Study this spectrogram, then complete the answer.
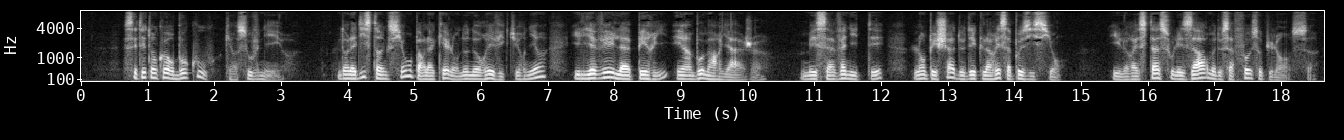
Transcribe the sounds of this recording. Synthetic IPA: sɛt̪ɛt̪ɑ̃kɔʁbokʰu | kɛ̃suvnḭːʁ | d̪ɑ̃lad̪ist̪ɛ̃ksjɔ̃paʁlakʲɛlɔ̃nɔnɔʁɛvikt̪ʰyʁnjɛ̃ | iliavɛlapeʁieɛ̃bomaʁja̰ʒ | mɛsavanit̪ʰe | lɑ̃peʃad̪əd̪eklaʁesapɔzisjɔ̃ | ilʁɛst̪asulezaʁməd̪əsafɔsɔpylɑ̰̃s

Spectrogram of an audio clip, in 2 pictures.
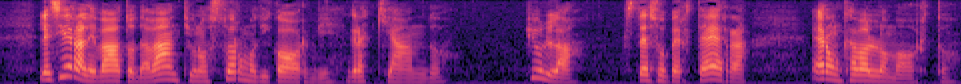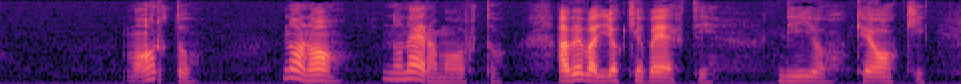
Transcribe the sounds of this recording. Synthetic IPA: lesiɛːɾalevaːt̪od̪avant̪iunost̪ormod̪ikɔrviɡɾakʰːjand̪o | pjulːa | st̪eːsopert̪ɛrːa | ɛːɾauŋkavalːomɔrt̪o | mɔrt̪o | nɔnɔ | nonɛːɾamɔrt̪o | aveːvaʎːɔkːiapɛrt̪i | d̪iːokeɔkʰːi

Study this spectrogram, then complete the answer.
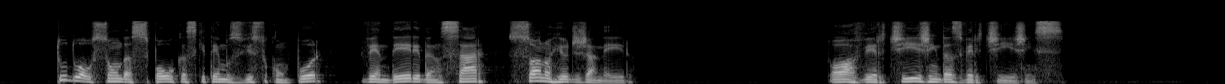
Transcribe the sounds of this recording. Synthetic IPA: t̪ud̪ʊawsõd̪ɐspowkɐskɪt̪ẽmʊzvist̪ʊ̥kõpoɾ | vẽnd̪eɾɪd̪ɐ̃saɾ | sɔnʊɦiwd͡ʒɪʒanejɾʊ | ɔveɾt͡ʃiʒẽj̃d̪ɐzveɾt͡ʃiʒẽj̃s

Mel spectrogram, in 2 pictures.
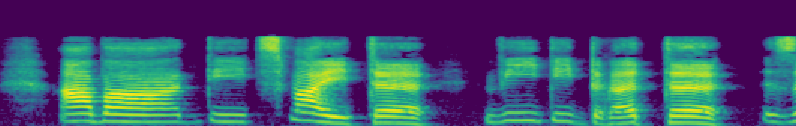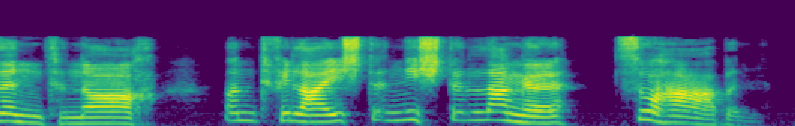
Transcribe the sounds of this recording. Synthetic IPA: ʔaːbɐdiːt͡sv̥aɪtʰə | viːdiːdʁɪtə | zɪntnɔχ | ʊntfɪlaɪʃtnɪʃtlaŋə | t͡suɦaːbən

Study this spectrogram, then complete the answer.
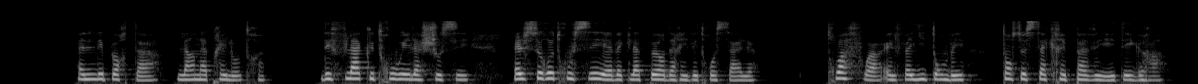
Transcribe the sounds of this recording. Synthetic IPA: ɛlːepɔʁt̪a | lɛ̃napχɛlot̪χ | d̪eflakt̪χuɛlaʃose | ɛlsəʁət̪χusɛavɛklapœʁd̪aʁivet̪χosal | t̪χwafwaʔɛ̰lfajit̪ɔ̃be | t̪ɑ̃səsakχepaveet̪ɛɡʁa

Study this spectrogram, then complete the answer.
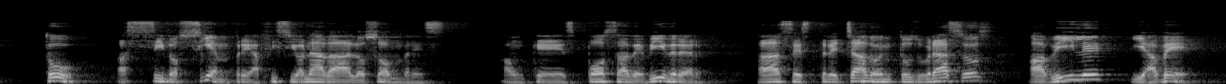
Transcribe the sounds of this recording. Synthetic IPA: t̪u | asːiðo̞sjempɾeafisjo̞naðaːlo̞sombɾes | a̰wŋkeːspo̞saðeβiðɾeɾ | asest̪ɾet͡ʃaðoent̪uzβɾasos | aβile | iaβe

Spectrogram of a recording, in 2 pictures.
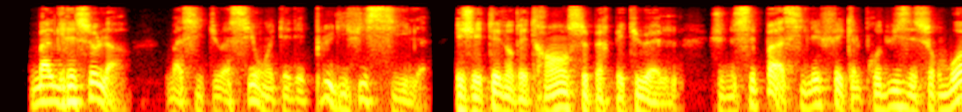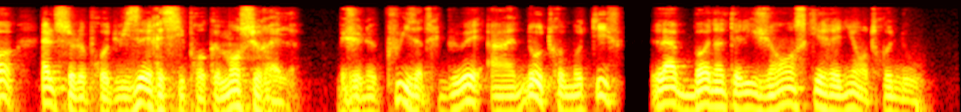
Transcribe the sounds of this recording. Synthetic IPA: malɡʁesəla̰ | ma̰sit̪ya̰sjɔ̃et̪ɛd̪eplyd̪ifisḭl | eʒet̪ɛd̪ɑ̃d̪et̪χɑ̃spɛʁpet̪yɛ̰l | ʒ̥ənəsɛpa̰silefɛkɛlpχɔd̪ɥizɛsyʁmwa | ɛlsələpχɔd̪ɥizɛʁesipχɔkmɑ̃syʁɛ̰l | mɛʒənəpɥizat̪χibyeʔaɛ̃not̪χəmɔt̪if | labɔnɛ̃t̪eliʒɑ̃skʲiʁɛɲɛɑ̃t̪χənṵ

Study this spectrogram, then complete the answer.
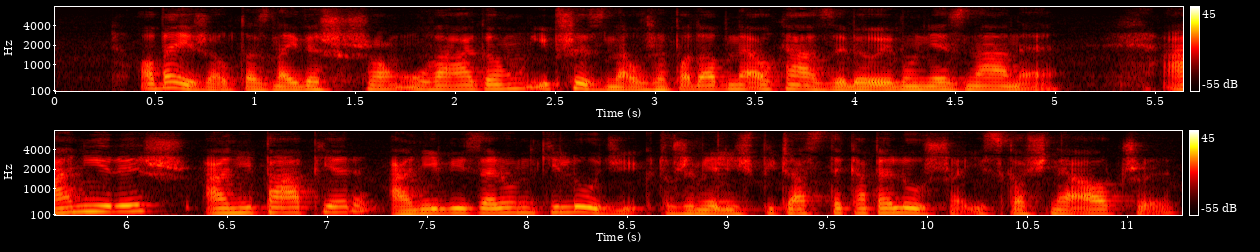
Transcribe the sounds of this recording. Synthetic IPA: ɔbɛjʐa̰wt̪ɔznajvɘʂːɔ̃w̃ʔuvaɡɔ̃w̃ipʂɘzna̰wʐɛpɔd̪ɔbnɛʔɔkazɘbɘwɘmuɲɛznanɛ̰ | a̰ɲiɾɘʂaɲipapʲjɛɾaɲivʲizɛɾuŋkʲilud͡ʑḭkt̪uʐɘmʲjelʲiɕpʲit͡ʂast̪ɛkapɛluʂɛ̰ʔiskɔɕnɛ̰ʔɔt͡ʂɘ̰

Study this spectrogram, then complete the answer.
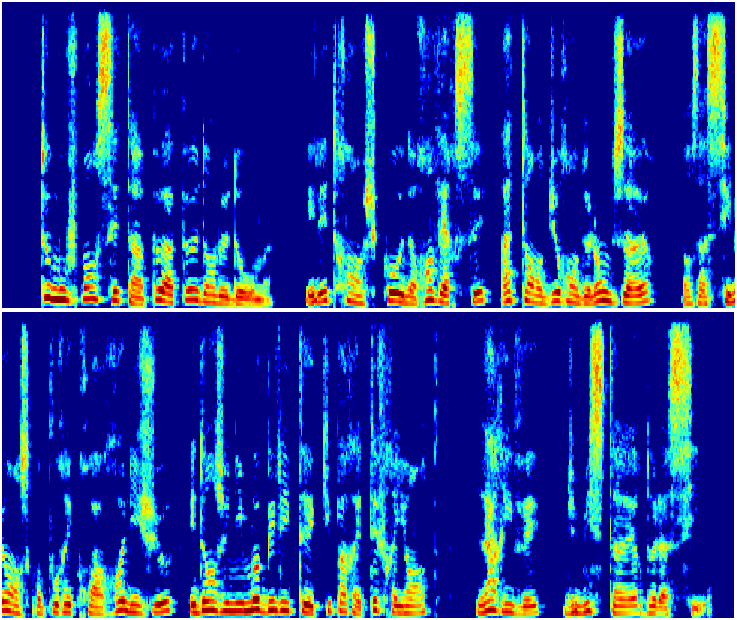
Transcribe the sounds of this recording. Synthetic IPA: t̪umuvmɑ̃set̪ɛ̃pøapød̪ɑ̃ləd̪om | elet̪χɑ̃ʒkonʁɑ̃vɛʁseat̪ɑ̃d̪yʁɑ̃d̪əlɔ̃ɡzœːʁ | d̪ɑ̃zɛ̃silɑ̃skɔ̃puʁɛkχwaʁːəliʒjøed̪ɑ̃zynimɔbilit̪ekʲipaʁɛt̪efχɛjɑ̃t̪ | laʁive | d̪ymist̪ɛʁd̪əlasḭːʁ

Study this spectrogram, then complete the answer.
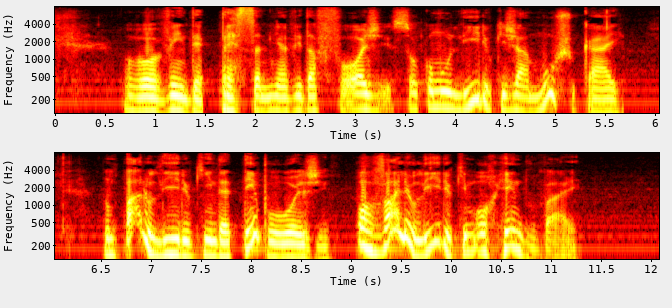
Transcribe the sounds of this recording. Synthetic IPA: ɔvẽj̃d̪epɾɛsɐmĩɲɐvid̪ɐfɔ̰ʒɪ̰sowkõmʊːliɾjʊkɪʒamuʃʊkʰaj | ɐ̃paɾʊliɾjʊkɪĩnd̪ɛt̪ẽmpʊoʒɪ | ovaʎɐʊliɾjʊkɪmohẽnd̪ʊva̰j

